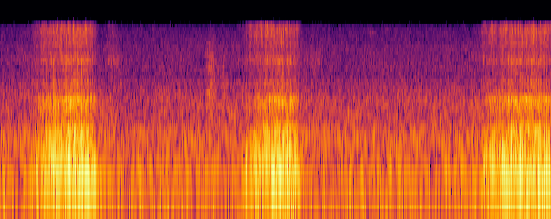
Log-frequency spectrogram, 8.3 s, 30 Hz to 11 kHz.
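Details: An adult man, the recorder's stepfather, snoring in his sleep: three loud, low, rattling snores at about 18 breaths a minute with quiet exhalations between.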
